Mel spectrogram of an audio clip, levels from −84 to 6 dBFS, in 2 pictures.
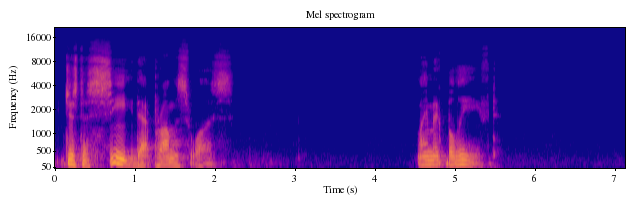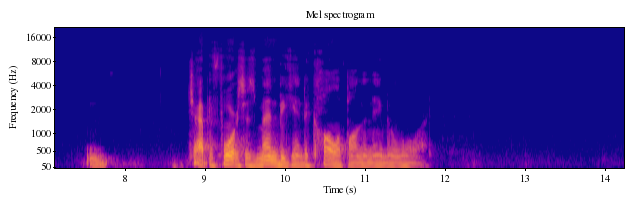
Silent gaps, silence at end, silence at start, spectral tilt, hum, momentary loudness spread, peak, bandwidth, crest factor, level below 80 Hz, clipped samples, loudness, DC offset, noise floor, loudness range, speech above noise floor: none; 2.5 s; 0.1 s; -7 dB/octave; none; 16 LU; -4 dBFS; 12 kHz; 24 dB; -50 dBFS; under 0.1%; -24 LUFS; under 0.1%; -75 dBFS; 13 LU; 52 dB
